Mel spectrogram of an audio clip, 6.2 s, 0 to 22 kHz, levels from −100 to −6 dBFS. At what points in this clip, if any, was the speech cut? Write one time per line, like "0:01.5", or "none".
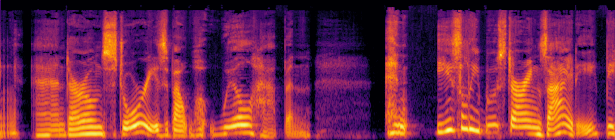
none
